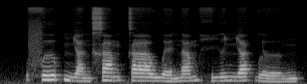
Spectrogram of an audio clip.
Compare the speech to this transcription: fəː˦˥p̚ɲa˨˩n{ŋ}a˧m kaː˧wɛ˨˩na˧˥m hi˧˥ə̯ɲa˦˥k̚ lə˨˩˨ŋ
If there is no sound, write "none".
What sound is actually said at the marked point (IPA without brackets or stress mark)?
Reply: x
